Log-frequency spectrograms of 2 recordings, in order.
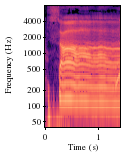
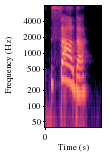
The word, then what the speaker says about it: sağda: Sağda. – No, not that long. – Okay, you say it. – It's sağda. – Okay. – Not sağda.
